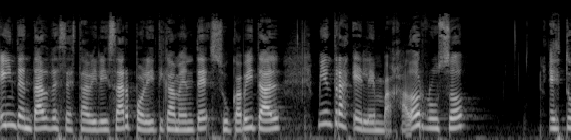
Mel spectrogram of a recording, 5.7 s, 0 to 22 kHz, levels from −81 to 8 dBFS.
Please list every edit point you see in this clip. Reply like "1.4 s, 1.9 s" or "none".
3.5 s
